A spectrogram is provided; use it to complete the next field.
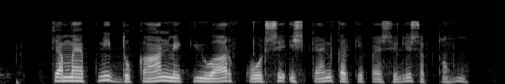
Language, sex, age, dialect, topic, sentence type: Hindi, male, 25-30, Awadhi Bundeli, banking, question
